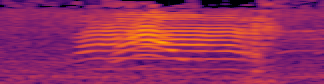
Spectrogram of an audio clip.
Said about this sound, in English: Because I have all these cats in here because I'm trying to breed them all, but they're making a mess because I forgot the litter box.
